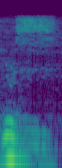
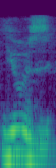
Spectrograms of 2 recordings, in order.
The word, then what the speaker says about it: use: E o E não é? Ele termina no Z, né? No S com som de Z. Use. It is easy to use.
